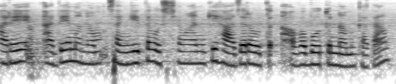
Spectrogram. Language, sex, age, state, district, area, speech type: Telugu, female, 18-30, Andhra Pradesh, Kurnool, rural, spontaneous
